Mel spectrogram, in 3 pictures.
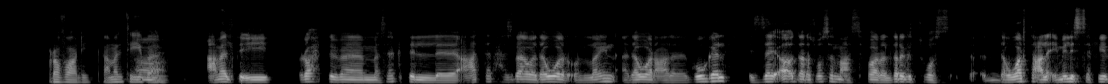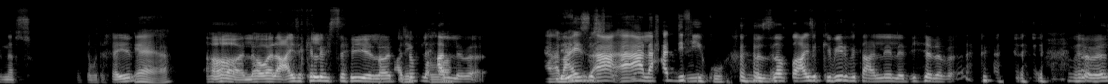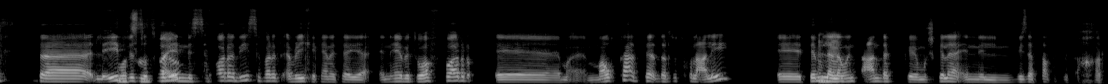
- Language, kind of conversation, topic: Arabic, podcast, إزاي اتعاملت مع تعطل مفاجئ وإنت مسافر؟
- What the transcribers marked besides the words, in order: in English: "online"; in English: "email"; laughing while speaking: "آه، اللي هو أنا عايز … لي حل بقى"; tapping; chuckle; laughing while speaking: "تمام"; laughing while speaking: "دي هنا بقى. فبس"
